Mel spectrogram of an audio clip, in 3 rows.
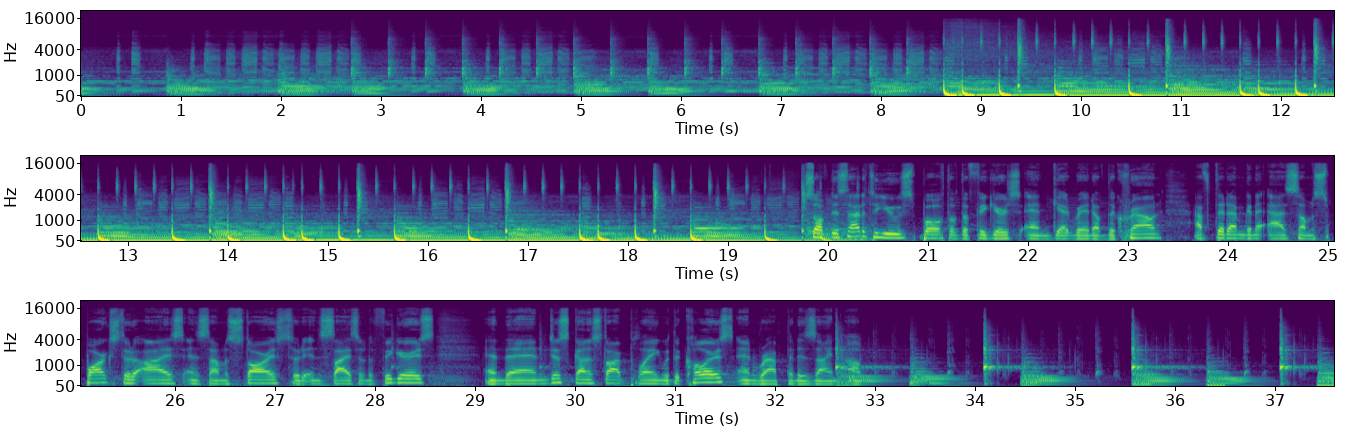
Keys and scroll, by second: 0.0-1.1 typing, 3.3 Return, 3.4 shift+F6, 3.5 b, 3.8 super+d, 3.9 v, 4.0 super+0, 4.1 super+-, 4.4 super+-, 4.4 super+0, 4.8 super+0, 5.0 super+-, 5.1-5.8 typing, 7.0 super+a, 7.2 super+d, 7.3 super+t, 7.3 Return, 7.4 super+t, 7.6 Return, 7.7 super+1, 7.9 super+0, 7.9 super+-, 8.9 BackSpace, 9.0 BackSpace, 16.0 super+i, 16.1 super+0, 16.3 super+-, 16.4 super+-, 16.4 super+0, 16.6 super+1, 16.8 super+0, 16.9 super+g, 17.0-19.4 typing, 17.8 Return, 18.4 Return, 33.3 b, 34.7 v, 34.8 super+-.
